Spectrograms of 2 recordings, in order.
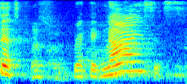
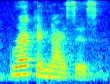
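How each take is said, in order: First: The stress is on the third syllable. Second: The stress is on the first syllable. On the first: The speaker calls it wrong. "If it's like this" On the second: The speaker calls it right. "If I do this way, it's like this"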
